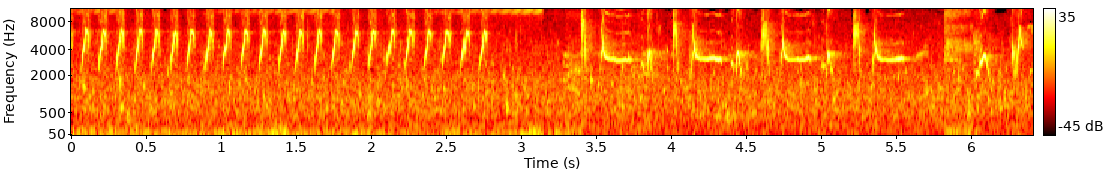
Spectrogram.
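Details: White-rumped shama, a competition bird, in a training compilation with fighter birds: a fast run of evenly repeated sharp chips, then loud downward-hooked whistled notes in separate phrases.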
